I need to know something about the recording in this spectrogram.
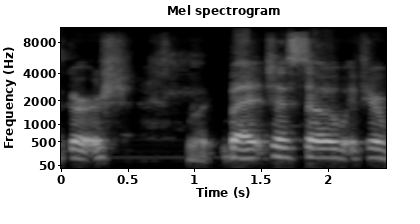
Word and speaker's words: Gershe: his last name is really spelled like it's pronounced Hershey but it's Gersh but just so if you're when you're looking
